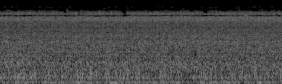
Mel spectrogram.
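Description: Steady, even idle with a constant hiss and no knocks or misses; the engine is running smoothly.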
